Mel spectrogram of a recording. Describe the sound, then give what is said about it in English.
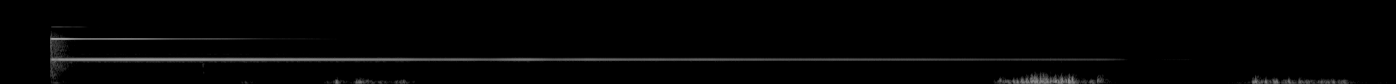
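A single strike of a meditation bell, rung to begin a breathing meditation, rings out with a clear, pure tone and slowly fades over about ten seconds, with a few soft low rustling sounds near the end. “And I will ring the bell to invite you to concentrate on yourself and your breathing.”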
